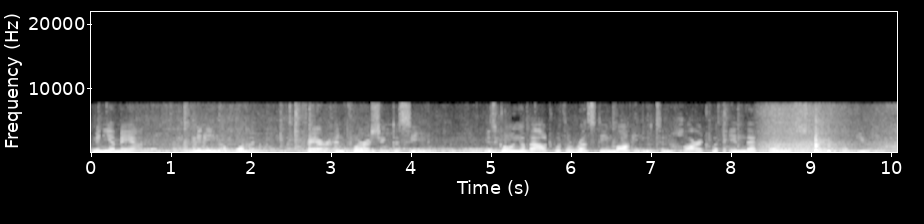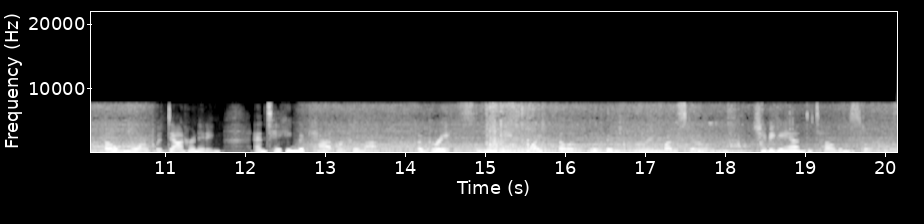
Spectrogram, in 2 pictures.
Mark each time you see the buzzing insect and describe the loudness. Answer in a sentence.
You can hear the buzzing insect briefly from 8.2 to 10.9 s; and from 12.7 to 20.1 s, getting louder then quieter.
